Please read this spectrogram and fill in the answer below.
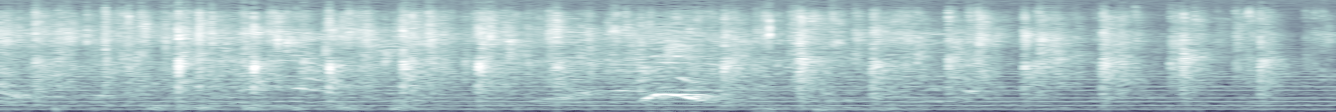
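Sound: audience clapping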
